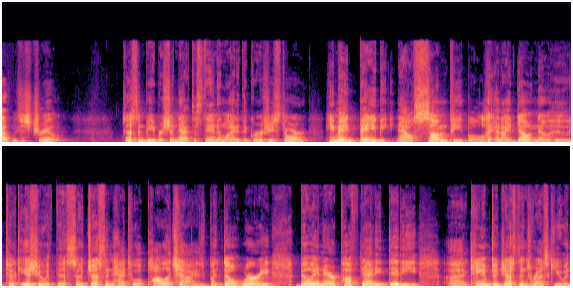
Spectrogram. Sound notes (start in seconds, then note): none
